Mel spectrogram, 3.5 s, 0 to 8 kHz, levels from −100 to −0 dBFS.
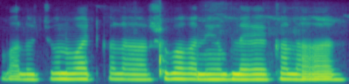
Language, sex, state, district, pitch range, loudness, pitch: Chakma, female, Tripura, Unakoti, 180-190 Hz, -14 LUFS, 180 Hz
